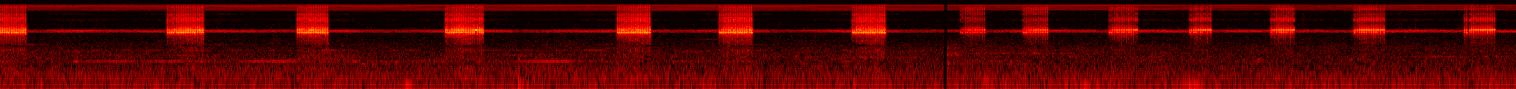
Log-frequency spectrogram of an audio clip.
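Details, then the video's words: Nighttime insects: an unbroken high whine beneath repeated harsh buzzes, first about every two seconds, then shorter and quicker, roughly once a second, in the second half. "insect sounds at night"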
